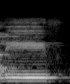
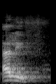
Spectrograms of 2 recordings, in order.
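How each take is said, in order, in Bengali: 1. শব্দটি ধীরে টেনে বলা হয়। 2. শব্দটি খুব দ্রুত বলা হয়। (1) "আলিফ এরকম টানো হবে না। আমরা সব বলি যে আলিফ এভাবে বলি" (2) "আলিফ উচ্চারণটা খুব দ্রুত হবে"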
